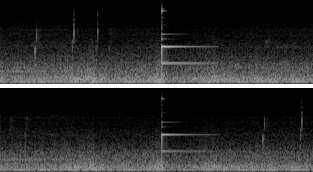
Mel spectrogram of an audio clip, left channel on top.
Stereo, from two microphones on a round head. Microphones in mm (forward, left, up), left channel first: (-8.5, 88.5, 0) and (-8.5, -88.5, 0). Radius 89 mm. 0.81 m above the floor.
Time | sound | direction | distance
1.6 | dishes clattering | 20° left (ahead or behind) | ?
